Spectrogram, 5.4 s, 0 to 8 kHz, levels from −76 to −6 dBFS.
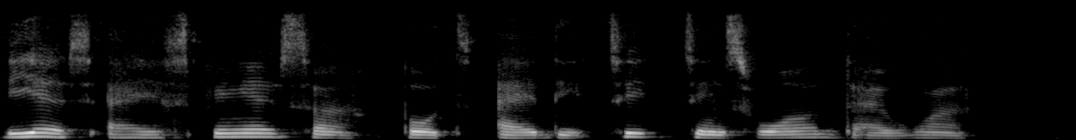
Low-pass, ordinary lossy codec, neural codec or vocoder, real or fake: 7.2 kHz; none; codec, 24 kHz, 0.9 kbps, WavTokenizer, medium speech release version 2; fake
